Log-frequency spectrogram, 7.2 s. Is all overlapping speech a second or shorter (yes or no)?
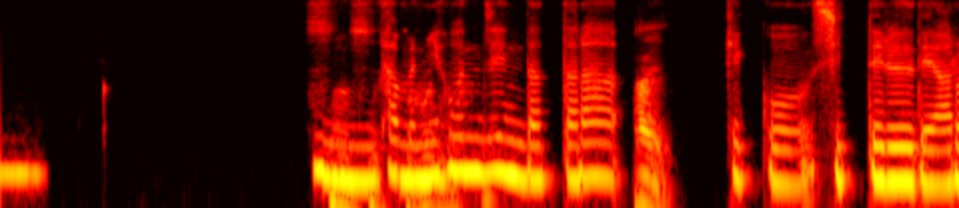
no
